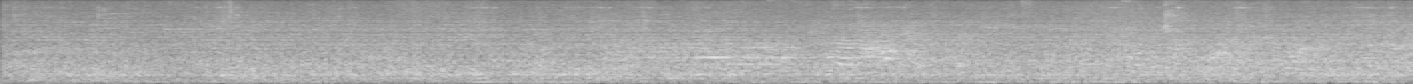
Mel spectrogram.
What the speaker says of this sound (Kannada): ಬೇರೆ ಓವರ್ಟೇಕ್ಸ್ ಎಲ್ಲ ಬರ್ತಿದೆ, ತೆಲಂಗಾಣ ಎಕ್ಸ್ಪ್ರೆಸ್ಸು, ಅದಾದಮೇಲೆ ಗ್ರ್ಯಾಂಡ್ ಟ್ರಂಕ್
